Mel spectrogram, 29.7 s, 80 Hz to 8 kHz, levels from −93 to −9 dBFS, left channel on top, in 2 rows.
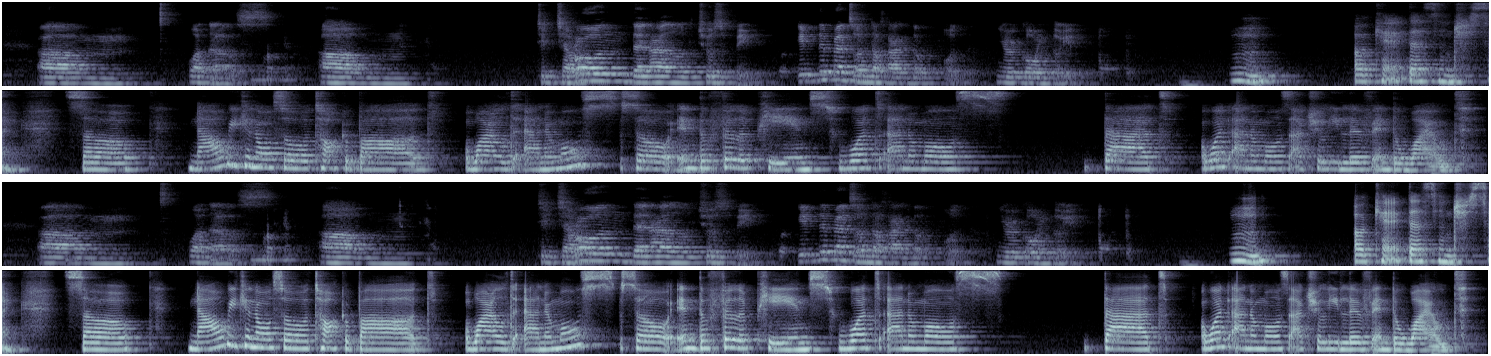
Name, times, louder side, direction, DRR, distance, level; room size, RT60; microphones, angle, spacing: voice 1, 0.4-1.2 1.9-2.7 3.2-4.0 5.4-7.6 8.0-9.7 9.9-10.7 21.6-21.9, left 2 dB, 60° left, -3 dB, 2.1 m, -40 dB
voice 2, 12.3-12.7 13.5-19.2 19.5-24.9 25.9-26.5 26.9-29.5, right 7 dB, 75° right, 12 dB, 0.4 m, -30 dB
6.4 x 3.8 x 5.0 m, 0.82 s
head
